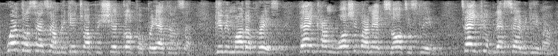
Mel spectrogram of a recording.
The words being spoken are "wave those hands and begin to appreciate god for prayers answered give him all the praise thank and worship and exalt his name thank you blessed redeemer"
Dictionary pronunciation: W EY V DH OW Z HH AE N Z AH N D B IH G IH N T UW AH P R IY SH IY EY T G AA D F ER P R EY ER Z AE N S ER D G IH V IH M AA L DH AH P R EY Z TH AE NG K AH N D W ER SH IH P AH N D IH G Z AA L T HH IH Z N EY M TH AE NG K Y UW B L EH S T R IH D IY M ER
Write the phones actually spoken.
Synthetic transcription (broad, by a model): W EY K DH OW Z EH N S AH N B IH G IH N T UW AH P R IY SH IY EY T G AA D F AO P R EY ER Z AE N S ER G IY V IH M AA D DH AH P R EY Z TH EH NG K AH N W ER SH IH P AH N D IH G Z AA L T HH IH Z N EY M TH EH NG K Y UW B L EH S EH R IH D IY M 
